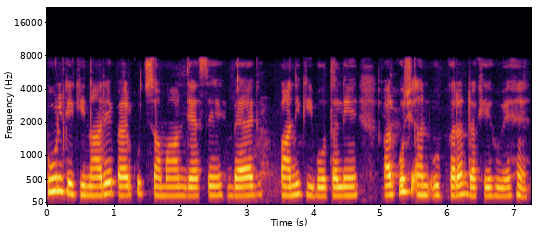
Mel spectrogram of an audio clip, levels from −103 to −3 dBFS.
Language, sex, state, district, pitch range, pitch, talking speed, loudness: Hindi, female, Jharkhand, Garhwa, 180-195 Hz, 185 Hz, 150 wpm, -16 LUFS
